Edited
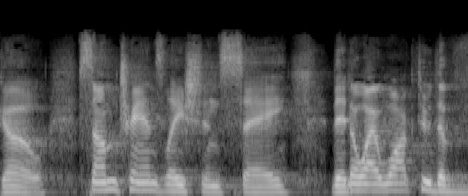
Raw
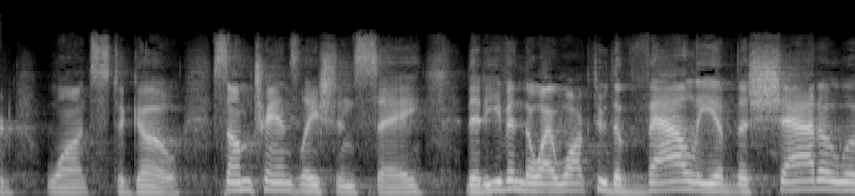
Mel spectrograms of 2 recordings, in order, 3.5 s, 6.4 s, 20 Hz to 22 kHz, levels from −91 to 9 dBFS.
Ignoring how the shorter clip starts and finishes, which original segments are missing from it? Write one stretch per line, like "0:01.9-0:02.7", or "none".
0:03.6-0:03.9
